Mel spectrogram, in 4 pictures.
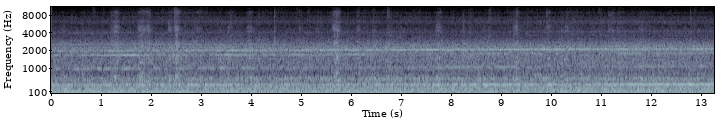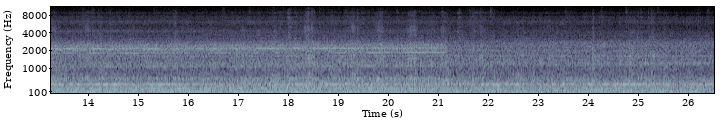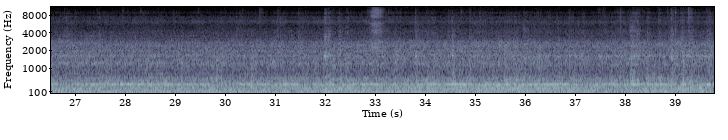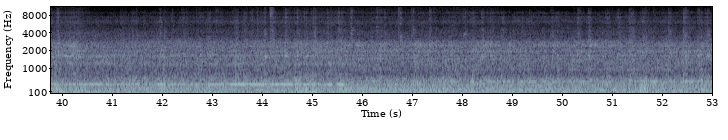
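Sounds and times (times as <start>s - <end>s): train wheels clattering on track: 0.0s - 53.0s
traction motor whine: 31.2s - 53.0s.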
